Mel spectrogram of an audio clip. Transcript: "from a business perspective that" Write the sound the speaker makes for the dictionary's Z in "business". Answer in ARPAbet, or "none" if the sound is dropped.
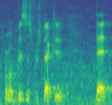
Z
